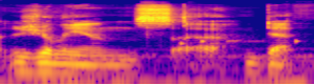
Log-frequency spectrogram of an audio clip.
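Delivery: ordinary talk, nothing marked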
